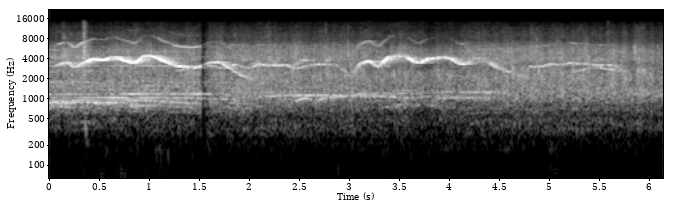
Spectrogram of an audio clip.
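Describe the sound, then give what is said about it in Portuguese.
A large audience claps to welcome Pastor Cláudio Duarte in a dense, steady wash of applause that holds strong for several seconds, with high, wavering whistles sliding through it. “Pastor Cláudio Duarte, vamos recebê-lo com uma salva de palmas.”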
